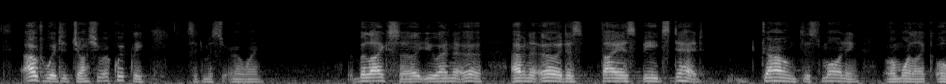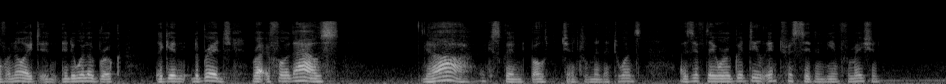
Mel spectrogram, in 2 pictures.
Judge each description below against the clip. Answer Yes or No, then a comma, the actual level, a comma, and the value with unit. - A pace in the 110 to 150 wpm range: No, average, 170 wpm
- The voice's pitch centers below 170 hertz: Yes, low, 135 Hz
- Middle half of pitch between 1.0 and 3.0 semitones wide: Yes, narrow, 2.6 semitones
